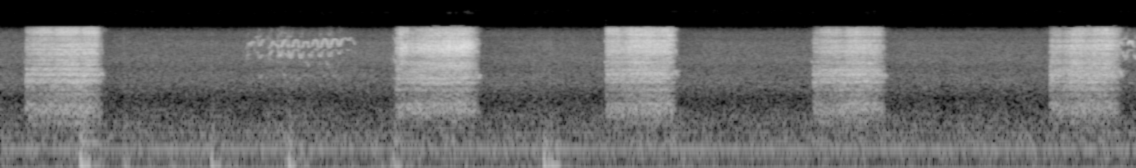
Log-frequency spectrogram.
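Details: Hungry barn owl chicks at a nest in Riet Vell Nature Reserve, Ebro Delta, Spain, competing for prey brought by an adult; harsh hissing screeches about half a second long, five in eight seconds, with faint knocks and a steady low hum.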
